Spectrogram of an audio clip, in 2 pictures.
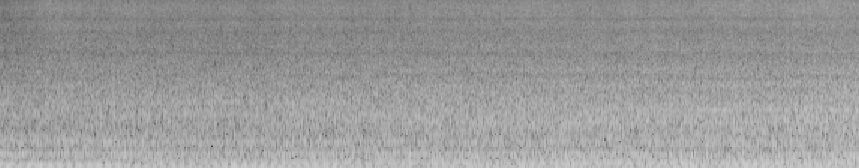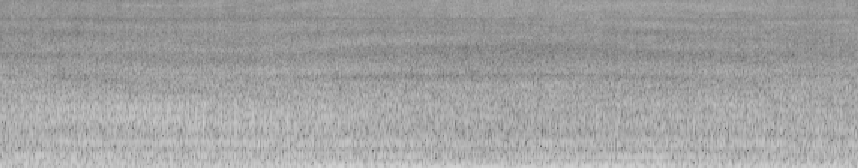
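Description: Soil scrapes and tumbles as a bulldozer blade pushes dirt.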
